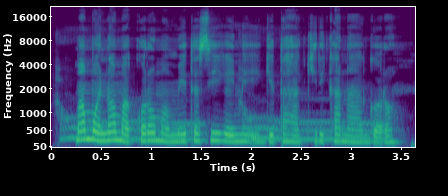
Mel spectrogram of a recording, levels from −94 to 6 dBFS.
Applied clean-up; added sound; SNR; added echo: none; Dog; 12 dB; none.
